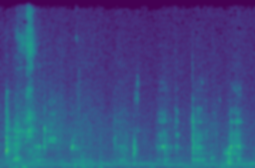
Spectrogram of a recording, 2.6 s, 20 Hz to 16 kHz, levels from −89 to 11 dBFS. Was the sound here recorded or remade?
recorded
